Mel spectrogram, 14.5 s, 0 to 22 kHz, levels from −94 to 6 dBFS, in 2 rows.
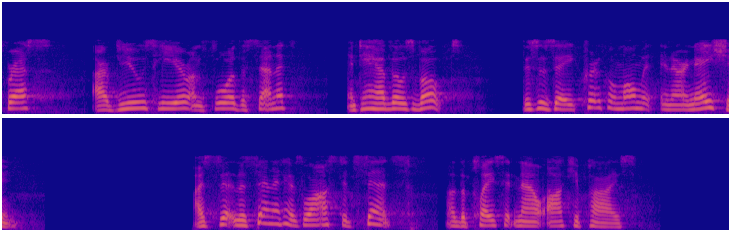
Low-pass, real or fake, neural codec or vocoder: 5.4 kHz; fake; codec, 16 kHz, 2 kbps, FunCodec, trained on LibriTTS, 25 frames a second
